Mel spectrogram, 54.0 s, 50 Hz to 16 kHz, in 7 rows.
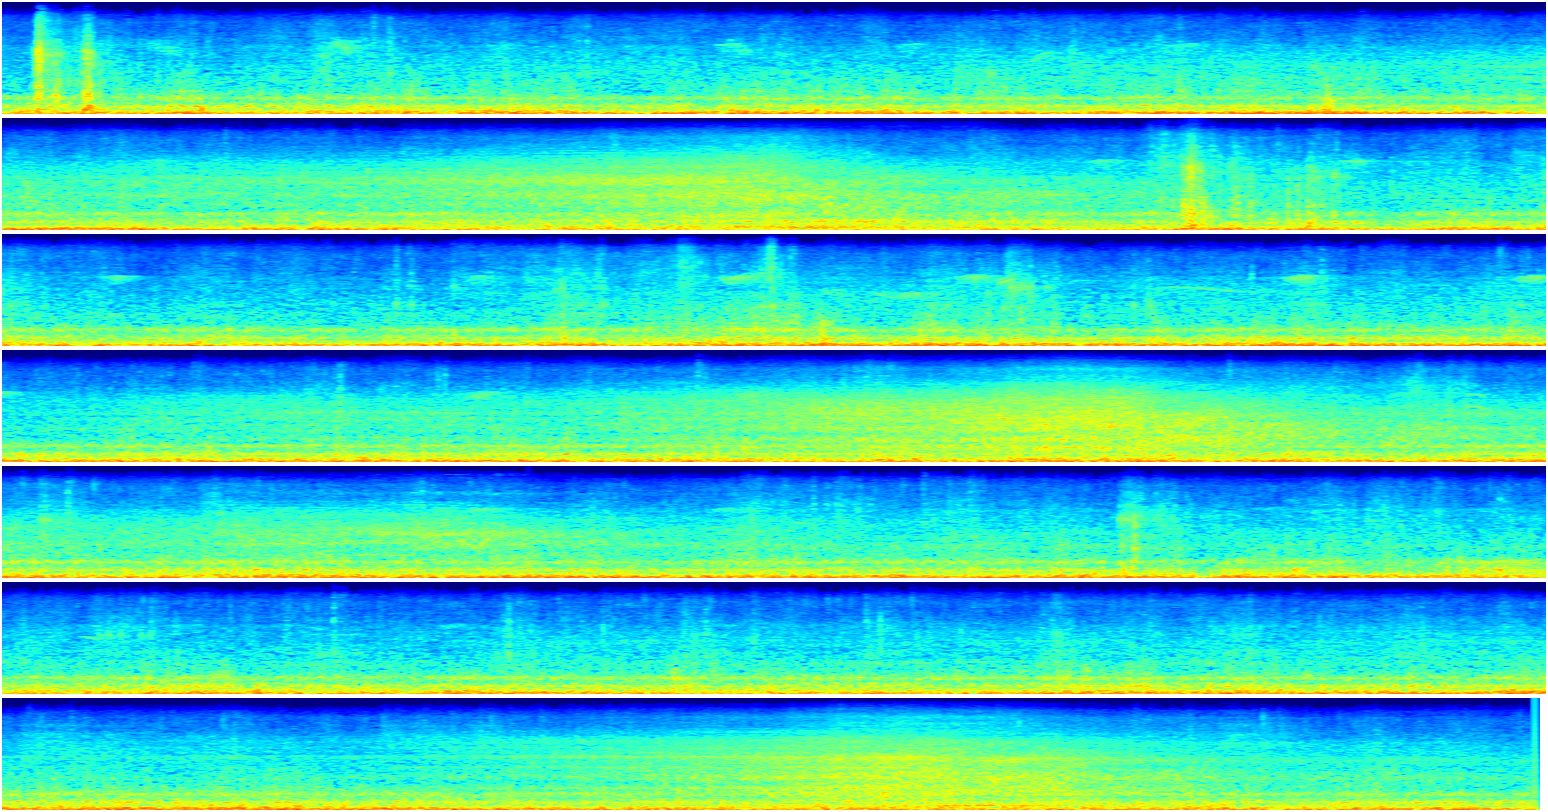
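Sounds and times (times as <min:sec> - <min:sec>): wind buffeting microphone: 0:00.0 - 0:54.0
broad rushing swell: 0:06.9 - 0:13.9, 0:25.7 - 0:34.6, 0:47.5 - 0:54.0.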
